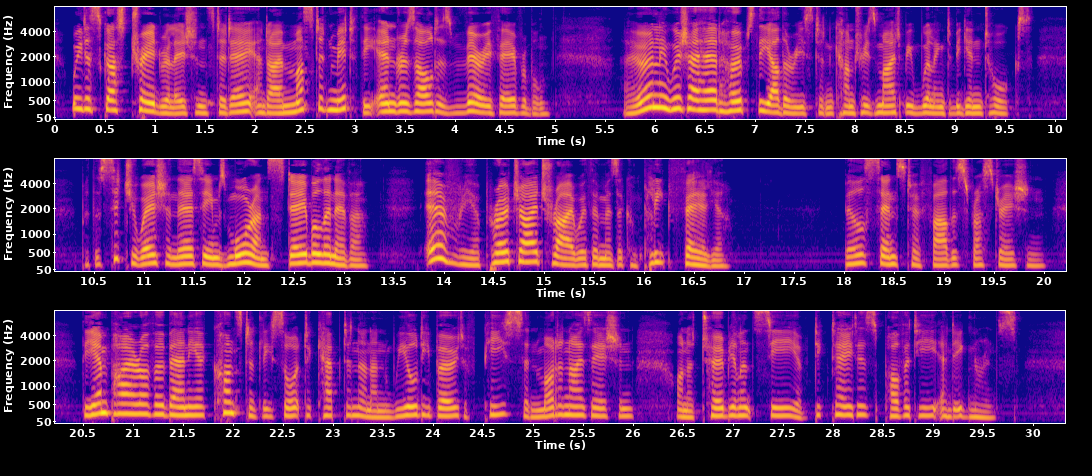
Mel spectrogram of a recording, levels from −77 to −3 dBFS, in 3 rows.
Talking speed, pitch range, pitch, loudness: 155 wpm, 175-225 Hz, 205 Hz, -16 LUFS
